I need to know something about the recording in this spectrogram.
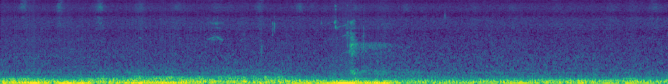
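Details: Low, continuous purring from Pon, a female brown tabby cat, while she lies curled up and is stroked. A brief thump and a short squeak stand out in the middle, then the soft rumble carries on.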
